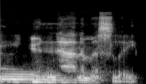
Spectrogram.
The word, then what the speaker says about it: unanimously: so here we go we have unanimously I picked this one because of the U at the start It's Tricky unanimously second one is embargo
